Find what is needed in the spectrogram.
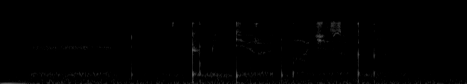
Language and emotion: Russian, neutral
